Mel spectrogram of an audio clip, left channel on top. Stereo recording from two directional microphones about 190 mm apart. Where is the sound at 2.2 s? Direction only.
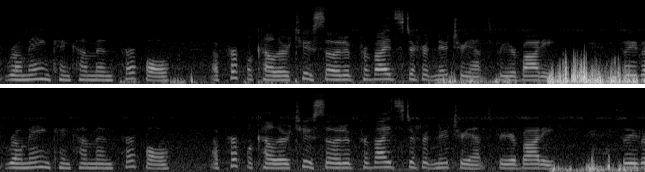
35° left (ahead or behind).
